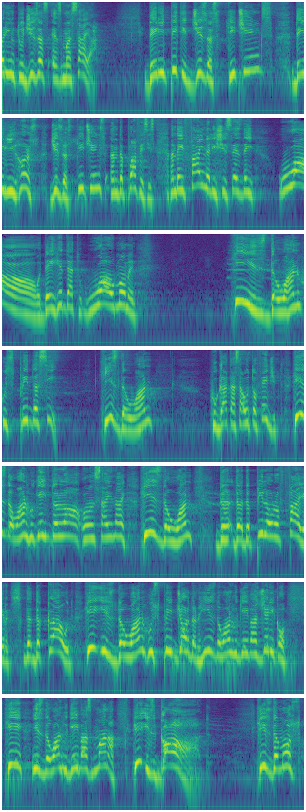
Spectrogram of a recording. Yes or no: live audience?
yes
